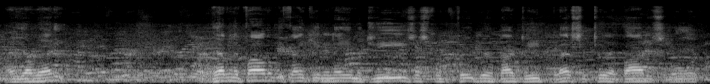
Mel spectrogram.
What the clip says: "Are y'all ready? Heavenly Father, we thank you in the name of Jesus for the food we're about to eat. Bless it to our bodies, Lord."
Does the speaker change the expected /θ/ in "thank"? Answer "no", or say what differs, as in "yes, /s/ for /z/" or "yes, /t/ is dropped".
no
